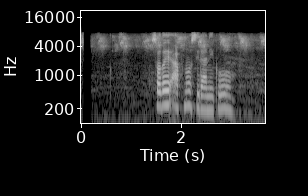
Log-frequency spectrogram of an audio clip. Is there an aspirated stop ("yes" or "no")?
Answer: yes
